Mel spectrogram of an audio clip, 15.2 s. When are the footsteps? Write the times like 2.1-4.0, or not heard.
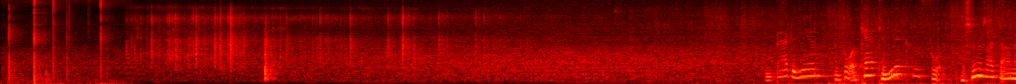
not heard.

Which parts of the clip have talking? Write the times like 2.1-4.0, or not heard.
11.4-15.2.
